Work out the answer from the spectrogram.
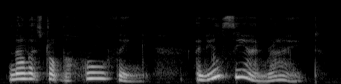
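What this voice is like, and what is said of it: Stern voice. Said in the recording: “said Patrick in a stern voice.”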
